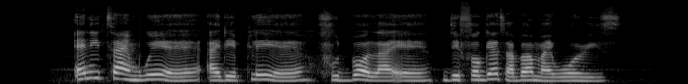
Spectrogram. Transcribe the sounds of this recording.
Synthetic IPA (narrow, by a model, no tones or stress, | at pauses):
ɛnitʰãɪ̃mweɛaɪdepʰleɛfut̚bɔlaɛdefɔɡɛtabaʊtmaɪwɔɹiz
